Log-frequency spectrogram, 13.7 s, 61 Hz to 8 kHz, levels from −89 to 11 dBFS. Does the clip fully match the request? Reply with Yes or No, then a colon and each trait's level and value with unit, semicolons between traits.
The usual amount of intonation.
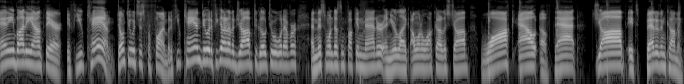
Yes: average, 4.0 semitones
